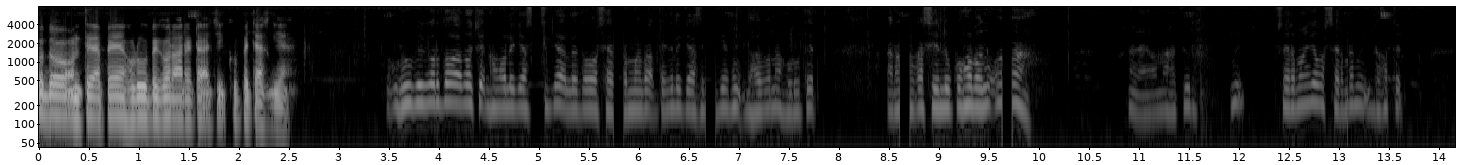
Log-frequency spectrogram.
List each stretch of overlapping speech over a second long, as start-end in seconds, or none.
none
